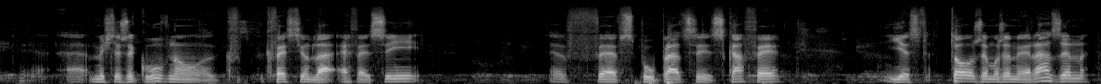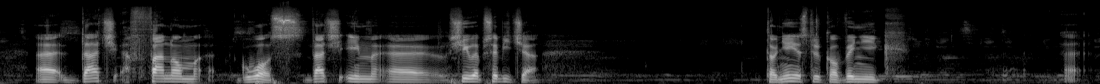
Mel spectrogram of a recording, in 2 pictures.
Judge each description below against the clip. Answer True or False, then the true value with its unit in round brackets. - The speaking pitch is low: True (125 Hz)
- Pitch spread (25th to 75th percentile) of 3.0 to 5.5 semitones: True (3.3 semitones)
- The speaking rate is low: True (75 wpm)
